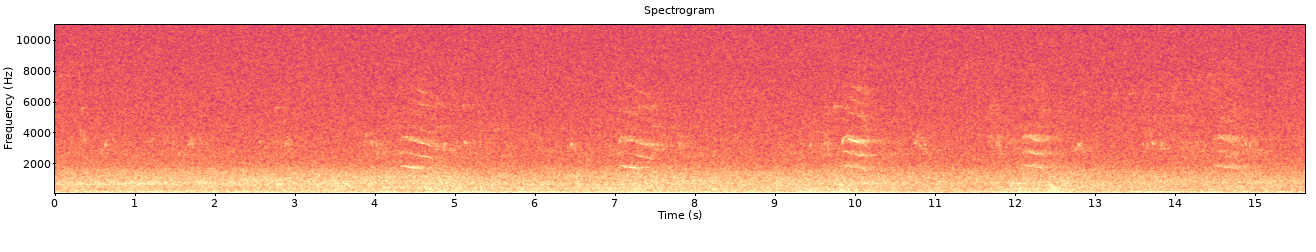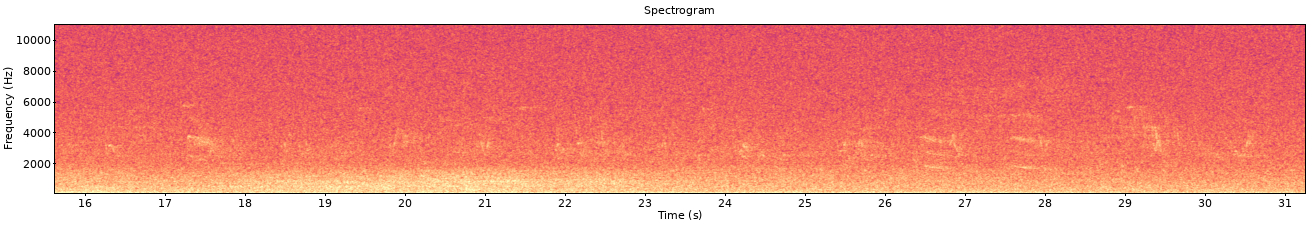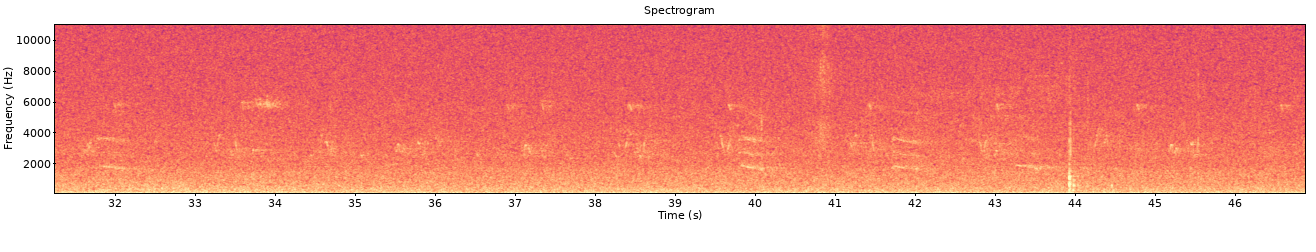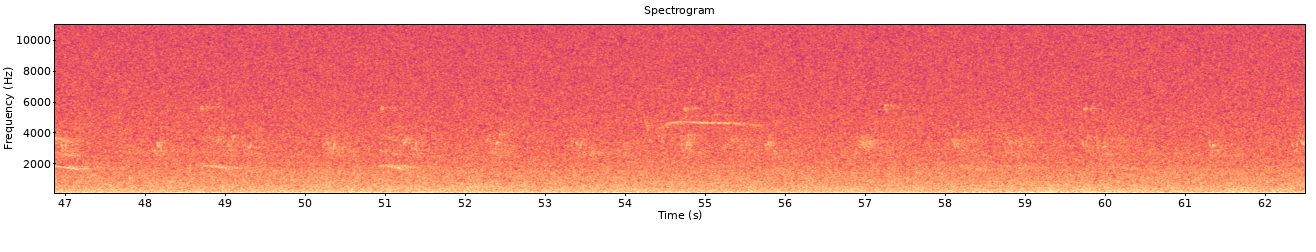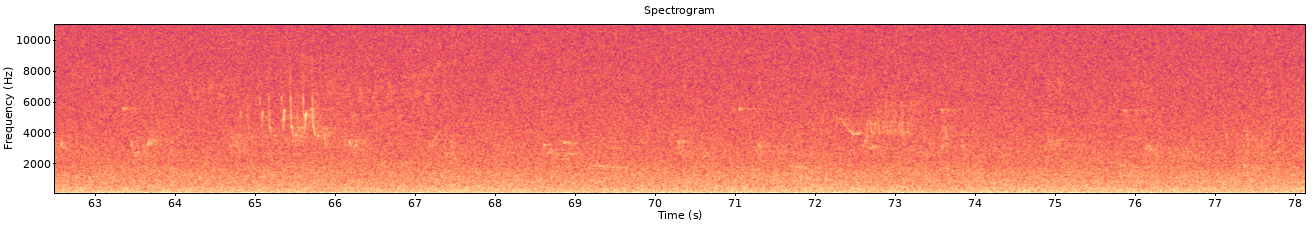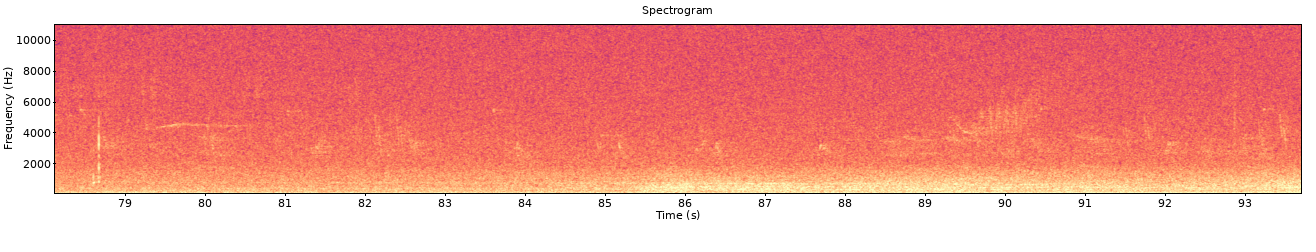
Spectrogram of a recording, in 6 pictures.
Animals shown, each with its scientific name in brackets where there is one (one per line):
Red-eyed Vireo (Vireo olivaceus)
Black-throated Blue Warbler (Setophaga caerulescens)
Blue Jay (Cyanocitta cristata)
Broad-winged Hawk (Buteo platypterus)
Ovenbird (Seiurus aurocapilla)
